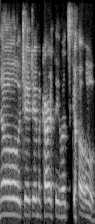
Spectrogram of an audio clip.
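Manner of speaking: mock very high, very slow, drawn-out scream. Retelling own reaction to a guest speaker at church: imitating own screaming. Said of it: "I'm sitting there screaming like".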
